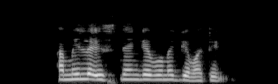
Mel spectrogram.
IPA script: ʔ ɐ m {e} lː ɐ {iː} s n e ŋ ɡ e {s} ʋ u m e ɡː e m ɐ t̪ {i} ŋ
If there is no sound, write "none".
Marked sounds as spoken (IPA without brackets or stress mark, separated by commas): i, i, none, i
